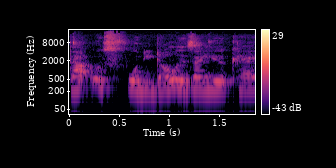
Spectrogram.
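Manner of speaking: soft, hushed half-whisper. Retelling what a friend said after a round of drinks: imitating a half-whisper. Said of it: "my friend whispered to me".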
